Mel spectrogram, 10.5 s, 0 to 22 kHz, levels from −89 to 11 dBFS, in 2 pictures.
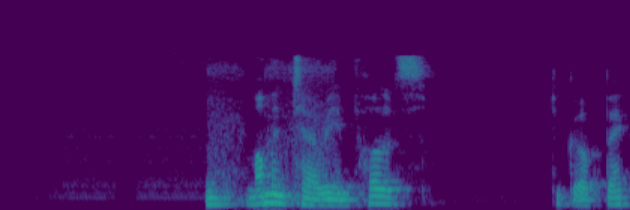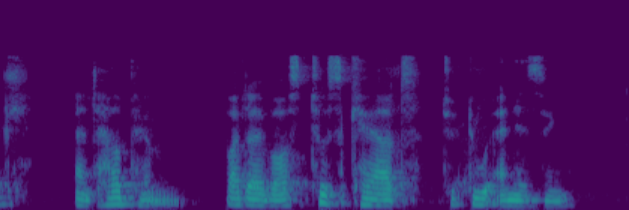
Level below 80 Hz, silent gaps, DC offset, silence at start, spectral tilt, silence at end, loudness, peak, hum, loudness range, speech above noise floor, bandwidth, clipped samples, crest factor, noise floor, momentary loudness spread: -82 dBFS; none; under 0.1%; 1.7 s; -5.5 dB/octave; 0.5 s; -41 LUFS; -22 dBFS; none; 6 LU; 48 dB; 7.8 kHz; under 0.1%; 20 dB; -88 dBFS; 16 LU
